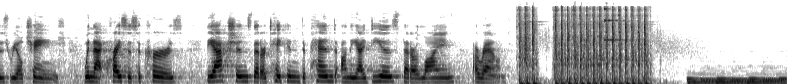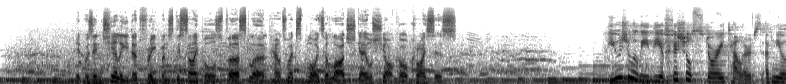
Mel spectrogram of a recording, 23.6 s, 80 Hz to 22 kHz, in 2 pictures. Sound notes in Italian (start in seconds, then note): 7.8 clacking della macchina da scrivere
